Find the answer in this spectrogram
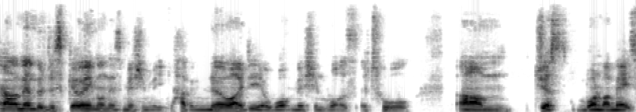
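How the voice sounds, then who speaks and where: In a Welsh accent, a man talks with very deep, low pitch and fairly even intonation. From Wales, Cardiff. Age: 20s. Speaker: youth missionary. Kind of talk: testimony. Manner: casual, many filler words.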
